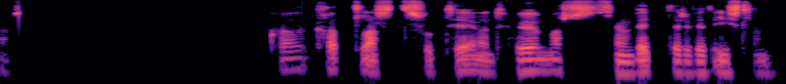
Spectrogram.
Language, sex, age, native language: Icelandic, male, 30-39, Icelandic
